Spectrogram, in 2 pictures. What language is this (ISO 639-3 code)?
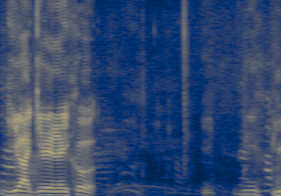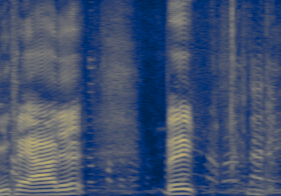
brx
